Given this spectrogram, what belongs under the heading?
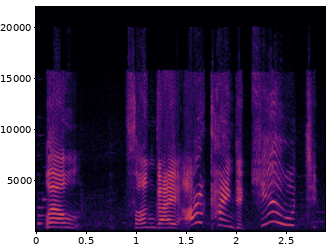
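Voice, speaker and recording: A woman voicing a tiny, perky companion sprite in a video game, childlike, squeaky and expressive. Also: takes it slowly, noisy background, full character voice. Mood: curious.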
